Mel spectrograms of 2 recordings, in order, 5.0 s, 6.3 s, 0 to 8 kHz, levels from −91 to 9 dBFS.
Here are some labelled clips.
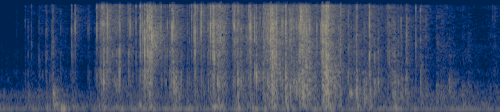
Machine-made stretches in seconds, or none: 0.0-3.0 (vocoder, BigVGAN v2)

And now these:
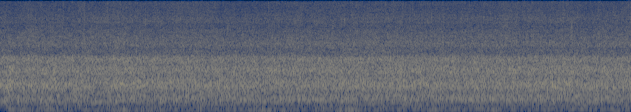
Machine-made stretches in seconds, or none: 0.0-6.3 (vocoder, BigVGAN v2)

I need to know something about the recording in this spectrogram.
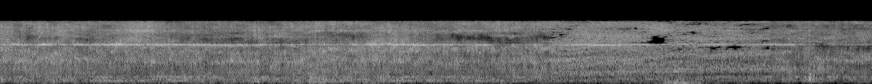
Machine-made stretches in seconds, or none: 0.0-5.5 (codec, HILCodec); 7.7-8.7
